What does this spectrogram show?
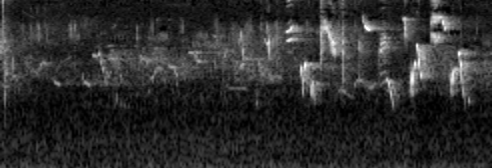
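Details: A chorus of chirping birds in peaceful surroundings: a soft mesh of overlapping twitters building into louder sharp high chips and warbles in the second half, with light background hiss.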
